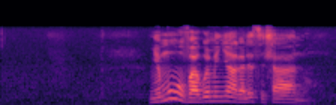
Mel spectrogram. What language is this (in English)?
Swati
